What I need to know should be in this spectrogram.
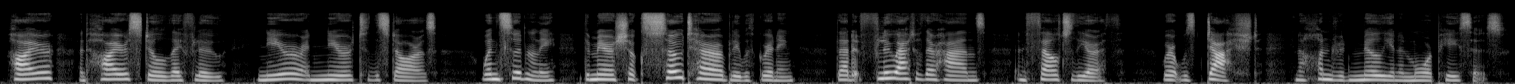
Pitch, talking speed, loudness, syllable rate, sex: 210 Hz, 175 wpm, -20 LUFS, 4.7 syllables/s, female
